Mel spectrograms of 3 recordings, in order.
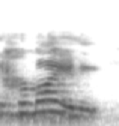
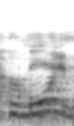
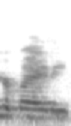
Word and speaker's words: Hermione: And yes, and yes, there are people out there who are like, I didn't know until the movie came out that it's not Hermmon.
